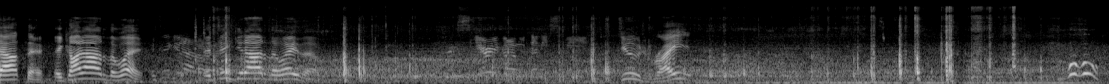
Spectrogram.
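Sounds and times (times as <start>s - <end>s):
skateboard wheels rolling on concrete: 1.0s - 11.0s
skateboard wooden clacks: 1.8s - 10.5s.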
